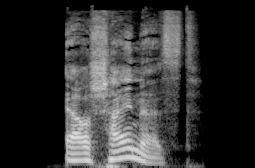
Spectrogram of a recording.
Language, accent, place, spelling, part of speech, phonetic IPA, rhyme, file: German, Germany, Berlin, erscheinest, verb, [ɛɐ̯ˈʃaɪ̯nəst], -aɪ̯nəst, De-erscheinest.ogg
- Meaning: second-person singular subjunctive I of erscheinen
